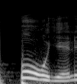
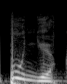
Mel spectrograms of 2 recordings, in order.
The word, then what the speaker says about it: 般若: 咁同埋咧，如果我哋唔系有学佛、有听经闻法嘅话，我哋亦都会将呢个波野呢两个字咧，会读成般若嘅。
